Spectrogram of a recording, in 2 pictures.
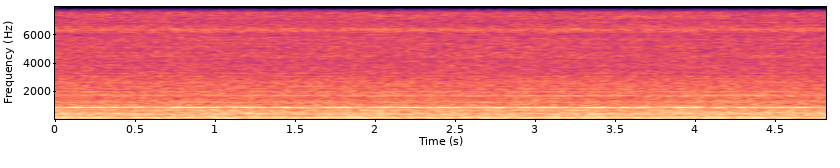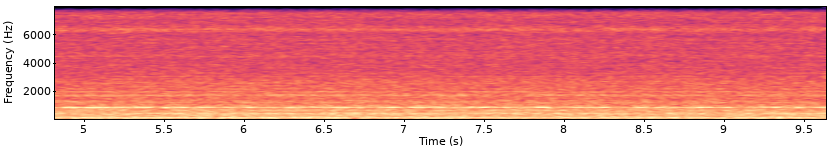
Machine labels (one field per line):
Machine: fan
